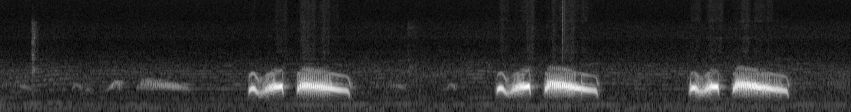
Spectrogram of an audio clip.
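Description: Spotted dove cooing: three loud phrases about two seconds apart, each a quick double note followed by a longer note that falls in pitch, after a few faint soft notes.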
